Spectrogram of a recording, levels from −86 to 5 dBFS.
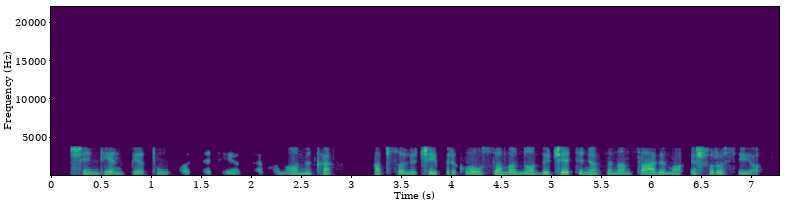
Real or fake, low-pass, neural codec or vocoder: real; 3.6 kHz; none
